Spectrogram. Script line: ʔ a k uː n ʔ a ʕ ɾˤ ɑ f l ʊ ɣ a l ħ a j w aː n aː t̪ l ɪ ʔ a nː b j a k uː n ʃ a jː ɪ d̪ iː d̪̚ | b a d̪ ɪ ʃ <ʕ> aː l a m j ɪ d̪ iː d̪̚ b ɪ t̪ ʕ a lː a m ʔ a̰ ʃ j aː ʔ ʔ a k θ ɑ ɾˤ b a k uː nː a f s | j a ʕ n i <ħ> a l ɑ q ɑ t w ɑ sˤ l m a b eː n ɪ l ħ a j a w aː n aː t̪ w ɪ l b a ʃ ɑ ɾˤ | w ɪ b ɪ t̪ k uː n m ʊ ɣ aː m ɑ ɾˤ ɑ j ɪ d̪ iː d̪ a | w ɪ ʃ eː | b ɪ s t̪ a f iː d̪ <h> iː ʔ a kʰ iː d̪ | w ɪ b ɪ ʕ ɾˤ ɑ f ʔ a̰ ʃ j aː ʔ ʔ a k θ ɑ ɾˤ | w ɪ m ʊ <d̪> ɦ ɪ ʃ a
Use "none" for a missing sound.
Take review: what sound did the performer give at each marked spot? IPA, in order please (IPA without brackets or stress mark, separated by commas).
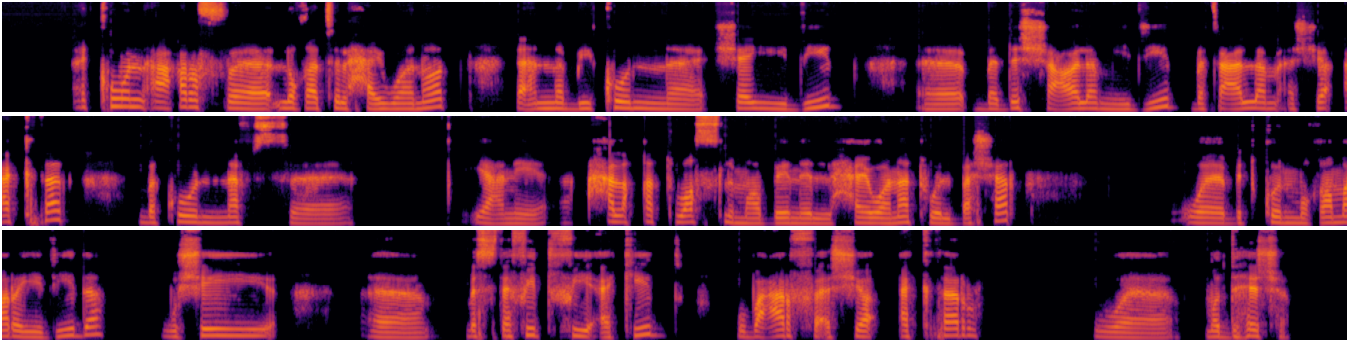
ʕ, ħ, f, d̪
